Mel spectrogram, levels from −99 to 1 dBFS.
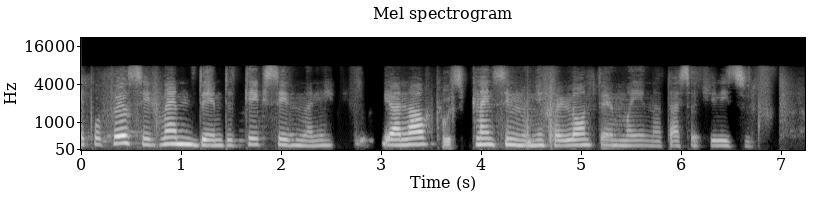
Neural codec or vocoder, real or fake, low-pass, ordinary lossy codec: codec, 16 kHz, 0.5 kbps, X-Codec, HuBERT features, trained on general audio; fake; none; none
